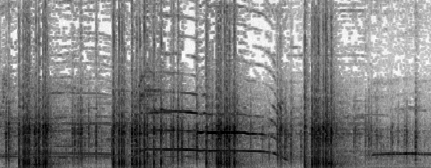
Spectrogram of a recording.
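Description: Aerial fireworks going off in about four bursts of bangs and crackling. A high whistling tone holds over them and drops away just after four seconds.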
